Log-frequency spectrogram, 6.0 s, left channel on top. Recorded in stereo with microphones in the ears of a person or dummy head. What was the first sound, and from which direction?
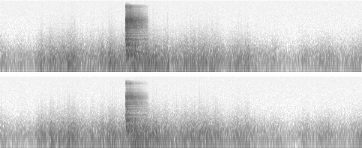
A gunshot, 25° left (ahead or behind).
